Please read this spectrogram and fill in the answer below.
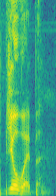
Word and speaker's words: BioWooEB: a un nom bizarre qu'on prononce bio web biogaz issu d'un acronyme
